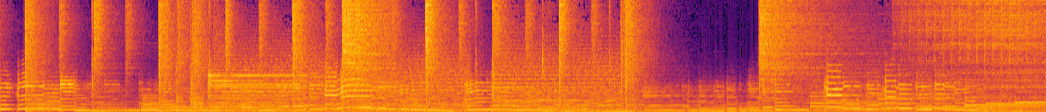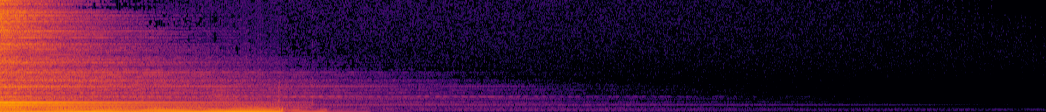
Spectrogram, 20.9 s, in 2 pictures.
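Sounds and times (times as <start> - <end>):
short piece of music: 0.0 - 14.0.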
